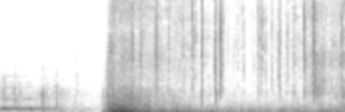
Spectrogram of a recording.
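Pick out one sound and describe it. A campfire bursts alight with a whoosh and crackles.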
